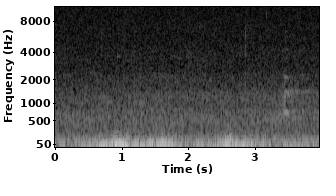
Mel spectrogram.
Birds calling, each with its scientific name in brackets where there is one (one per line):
Canada Goose (Branta canadensis)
